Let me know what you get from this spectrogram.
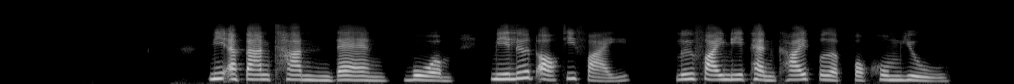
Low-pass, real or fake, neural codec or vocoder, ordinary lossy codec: none; fake; codec, 16 kHz, 0.3 kbps, FocalCodec; none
